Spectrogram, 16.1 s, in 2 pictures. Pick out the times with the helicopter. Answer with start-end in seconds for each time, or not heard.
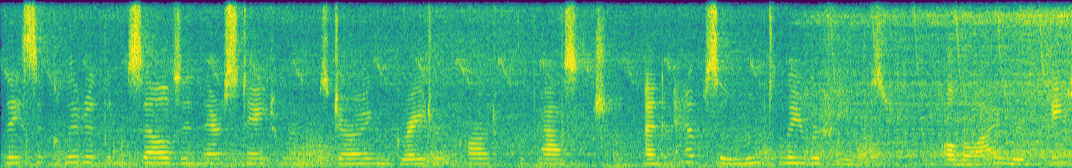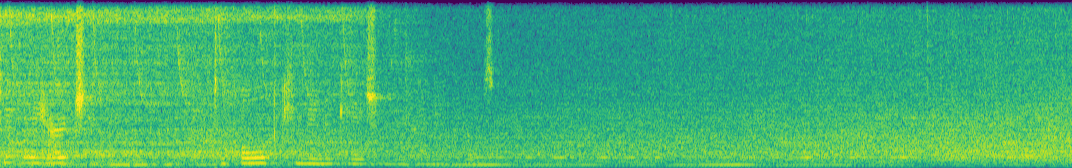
0.0-16.0.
